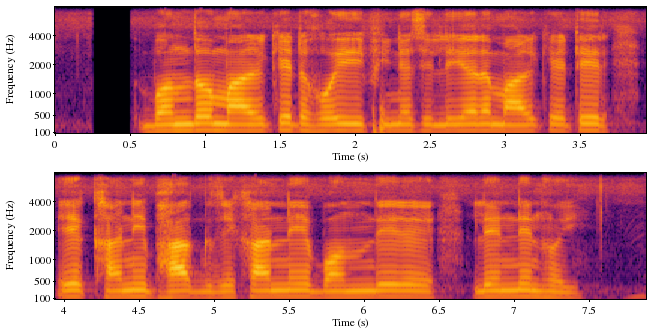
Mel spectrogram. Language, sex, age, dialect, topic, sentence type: Bengali, male, <18, Rajbangshi, banking, statement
